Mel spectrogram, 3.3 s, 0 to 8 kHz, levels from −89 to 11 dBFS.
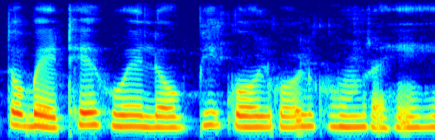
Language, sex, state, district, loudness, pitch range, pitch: Hindi, female, Punjab, Kapurthala, -15 LUFS, 190-215 Hz, 195 Hz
